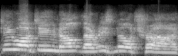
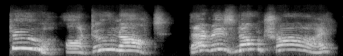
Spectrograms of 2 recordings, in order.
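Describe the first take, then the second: First: It is said in his normal voice. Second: It is said in a Yoda impression.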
